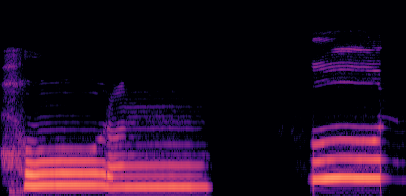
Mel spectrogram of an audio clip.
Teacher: Make sure this ha comes from your throat. So it's very close to the ha sound, but it's slightly different. · So it's very close to the ha sound, but it's slightly different. So it still comes from the middle of your throat.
